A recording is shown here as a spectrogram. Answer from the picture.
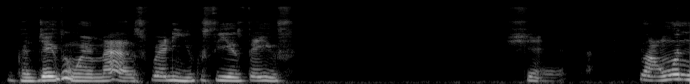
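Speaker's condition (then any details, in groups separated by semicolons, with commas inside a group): Cerebral palsy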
